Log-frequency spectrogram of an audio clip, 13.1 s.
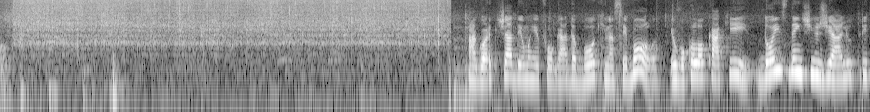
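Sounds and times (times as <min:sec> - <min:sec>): onion sizzling in a pan: 0:00.0 - 0:06.8.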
